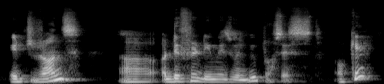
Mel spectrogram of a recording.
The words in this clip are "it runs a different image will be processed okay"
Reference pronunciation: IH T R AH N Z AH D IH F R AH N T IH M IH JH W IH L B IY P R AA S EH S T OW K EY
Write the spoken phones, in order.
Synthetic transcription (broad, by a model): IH T R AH N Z AH D IH F R AH N T IH M IH JH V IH L B IY P R AA S EH S T OW K EY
